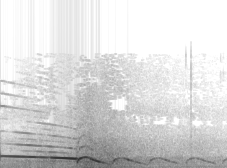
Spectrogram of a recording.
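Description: Electronic emergency siren: a held wail drops and switches to a fast yelp, about four cycles a second, fading away. A brief rush of noise comes at the switch.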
